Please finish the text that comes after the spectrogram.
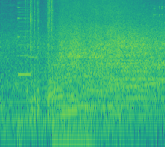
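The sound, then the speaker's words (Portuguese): A car engine revs up loudly, a few sharp throttle bursts at first, then settling into a sustained, roaring drone that fills the rest of the moment, as a race is about to start. “Escolha seu carro. Pise no acelerador e cuidado com a corredora de rosa, porque será dada largada para a nossa aventura.”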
